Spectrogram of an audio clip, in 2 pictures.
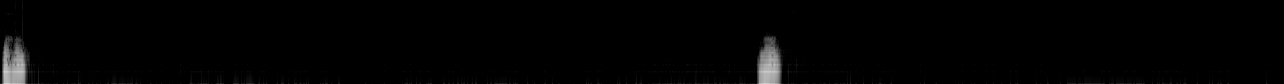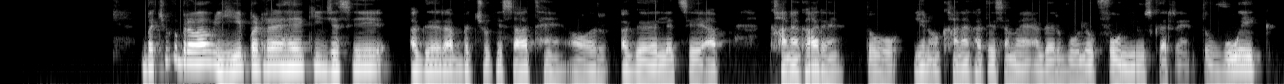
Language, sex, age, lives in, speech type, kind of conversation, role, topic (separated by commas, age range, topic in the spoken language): Hindi, male, 25-29, India, conversation, podcast, guest, आप अपने स्क्रीन समय को नियंत्रित करने के लिए कौन-सा तरीका अपनाते हैं?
